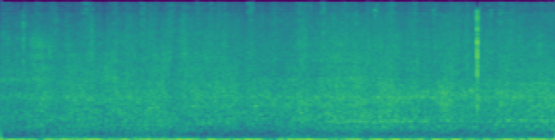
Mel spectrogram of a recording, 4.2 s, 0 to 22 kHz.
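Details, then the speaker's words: Engwe L20 SE e-bike ridden over bumps: dull, irregular knocks through the road rumble as the front suspension compresses and the front basket hammers down on the headlight, now bent. "so basically we got a light down there it's bent now because this suspension knocks it over it's hammering it it's proper hammering it down"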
